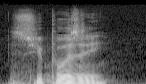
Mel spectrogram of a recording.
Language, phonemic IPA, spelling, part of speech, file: French, /sy.po.ze/, supposer, verb, Fr-supposer.ogg
- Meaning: 1. to suppose, to think, to reckon, to surmise 2. to suggest, to imply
